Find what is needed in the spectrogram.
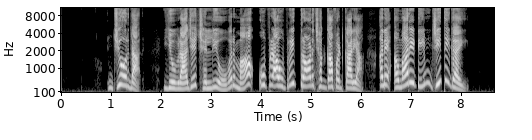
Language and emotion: Gujarati, surprised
